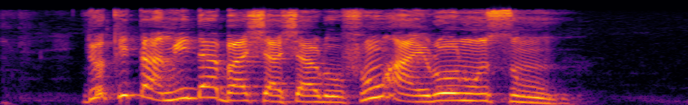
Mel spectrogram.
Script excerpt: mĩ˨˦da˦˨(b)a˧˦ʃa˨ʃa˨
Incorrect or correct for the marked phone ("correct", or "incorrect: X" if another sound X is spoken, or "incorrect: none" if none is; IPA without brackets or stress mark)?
correct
